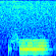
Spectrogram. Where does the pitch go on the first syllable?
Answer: high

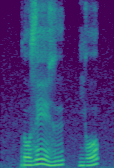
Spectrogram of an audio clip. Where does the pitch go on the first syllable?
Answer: low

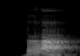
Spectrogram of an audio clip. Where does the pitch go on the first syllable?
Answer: falling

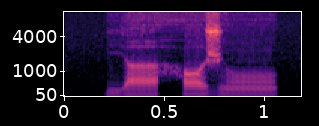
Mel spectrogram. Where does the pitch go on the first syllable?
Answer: low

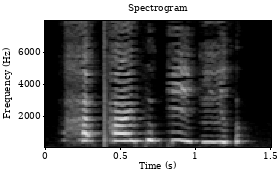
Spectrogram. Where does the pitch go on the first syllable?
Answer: high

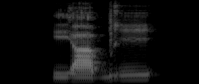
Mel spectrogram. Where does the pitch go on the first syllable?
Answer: low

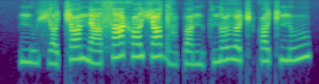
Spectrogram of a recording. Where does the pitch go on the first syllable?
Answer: low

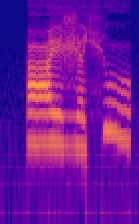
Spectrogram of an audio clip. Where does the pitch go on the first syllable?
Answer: low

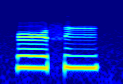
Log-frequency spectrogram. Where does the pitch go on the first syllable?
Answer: high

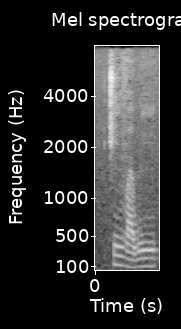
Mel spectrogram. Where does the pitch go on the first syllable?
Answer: high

